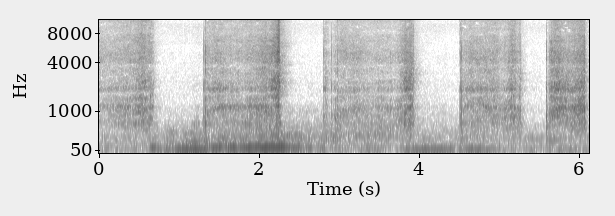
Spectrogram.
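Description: Long nails scratch and rub the face of a small, solid orange stack of paper sticky notes held in both hands. The result is five raspy, filing-like bursts of dry scraping, separated by brief pauses, with a bright papery hiss over a low rumble.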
